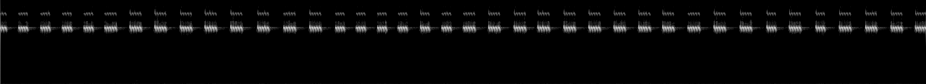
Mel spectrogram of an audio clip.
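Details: Summer-evening chirping of a male cricket, bright high-pitched pulses repeated about four times a second in a regular, continuous rhythm; no other sounds.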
